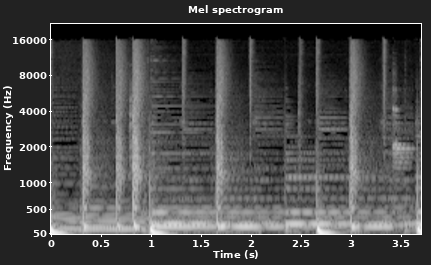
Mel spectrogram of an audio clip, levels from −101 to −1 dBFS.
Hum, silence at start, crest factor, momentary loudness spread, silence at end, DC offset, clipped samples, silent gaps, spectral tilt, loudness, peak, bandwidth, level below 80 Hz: none; 0 s; 16 dB; 10 LU; 0 s; under 0.1%; under 0.1%; none; -6 dB/octave; -23 LUFS; -4 dBFS; 16.5 kHz; -24 dBFS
